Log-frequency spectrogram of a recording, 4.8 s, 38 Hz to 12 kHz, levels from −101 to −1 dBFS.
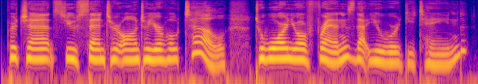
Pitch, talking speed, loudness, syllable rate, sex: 200 Hz, 200 wpm, -17 LUFS, 5.1 syllables/s, female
